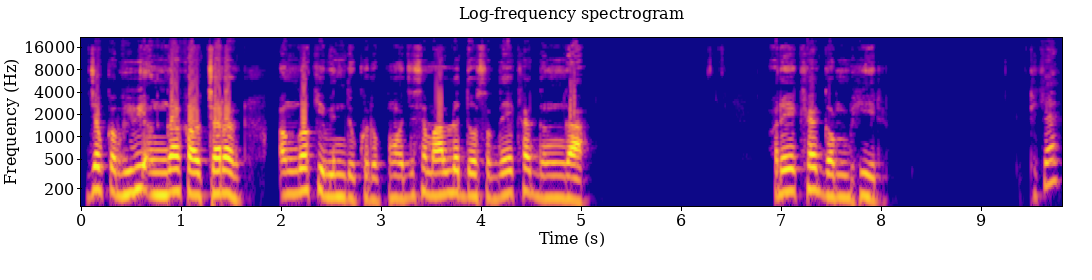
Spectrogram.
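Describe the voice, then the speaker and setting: Mellow-voiced male teacher, patient with kids, spells things out slowly. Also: a little high, steady tone. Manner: slow, patient, repeats points to young pupils; spells out letters slowly one by one. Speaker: English teacher. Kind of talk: explaining to children.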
